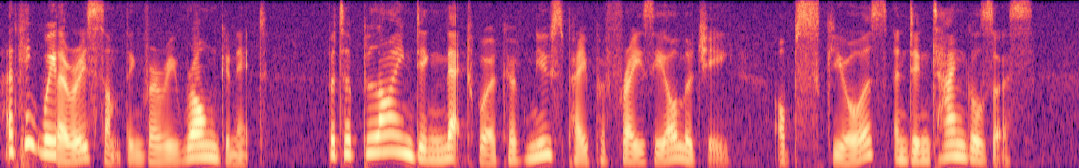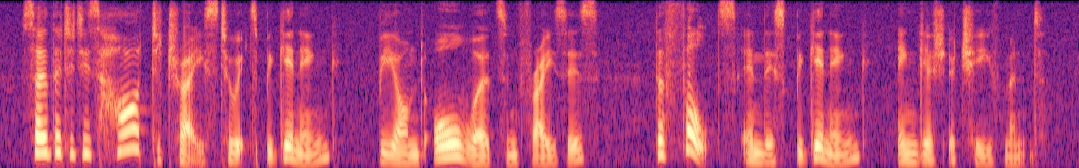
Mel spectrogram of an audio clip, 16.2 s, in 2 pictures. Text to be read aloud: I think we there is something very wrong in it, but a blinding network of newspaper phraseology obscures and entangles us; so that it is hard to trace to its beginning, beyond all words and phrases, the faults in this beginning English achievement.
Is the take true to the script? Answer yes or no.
yes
